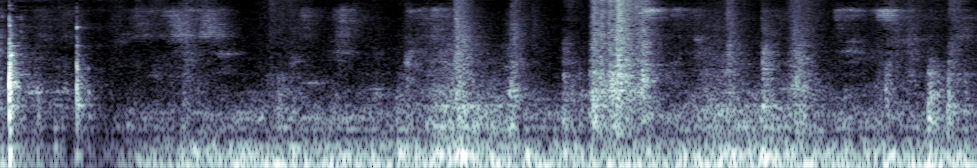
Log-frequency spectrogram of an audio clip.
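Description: A fork clinks and scrapes against a bowl while whisking egg yolk for breading Jack Crevalle fish, with a couple of sharp taps at the start and quiet, steady tinkling after.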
